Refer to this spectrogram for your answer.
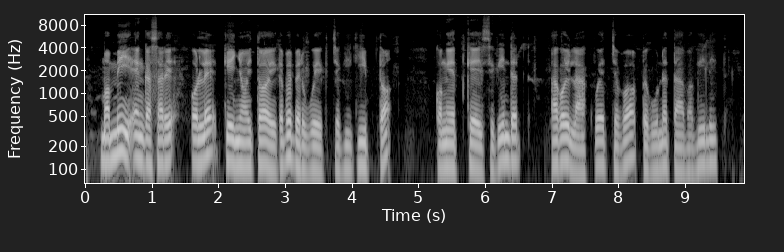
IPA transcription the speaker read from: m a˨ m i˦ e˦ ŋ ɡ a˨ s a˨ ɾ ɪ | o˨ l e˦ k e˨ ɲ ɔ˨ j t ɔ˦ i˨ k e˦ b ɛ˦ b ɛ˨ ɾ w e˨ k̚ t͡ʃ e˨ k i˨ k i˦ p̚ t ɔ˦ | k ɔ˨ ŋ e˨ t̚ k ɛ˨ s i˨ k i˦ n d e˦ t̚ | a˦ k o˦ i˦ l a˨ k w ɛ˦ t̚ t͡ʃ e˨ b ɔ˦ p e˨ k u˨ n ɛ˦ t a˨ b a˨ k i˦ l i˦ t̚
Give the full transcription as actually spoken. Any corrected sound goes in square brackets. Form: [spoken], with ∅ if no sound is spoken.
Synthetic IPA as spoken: m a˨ m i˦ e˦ ŋ ɡ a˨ s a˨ ɾ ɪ | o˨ l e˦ k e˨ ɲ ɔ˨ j t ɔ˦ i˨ k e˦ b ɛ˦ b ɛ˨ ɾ w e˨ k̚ t͡ʃ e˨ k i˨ k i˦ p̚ t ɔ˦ | k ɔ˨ ŋ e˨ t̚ k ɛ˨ s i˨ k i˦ n d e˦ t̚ | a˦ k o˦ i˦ l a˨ k w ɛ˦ t̚ t͡ʃ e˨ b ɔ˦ p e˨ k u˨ n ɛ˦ t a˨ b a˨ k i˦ l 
